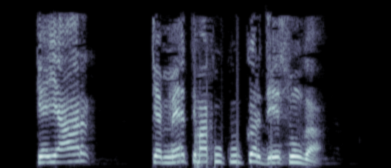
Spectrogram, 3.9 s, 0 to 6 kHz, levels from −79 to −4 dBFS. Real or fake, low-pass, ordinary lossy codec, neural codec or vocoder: real; 5.4 kHz; AAC, 24 kbps; none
